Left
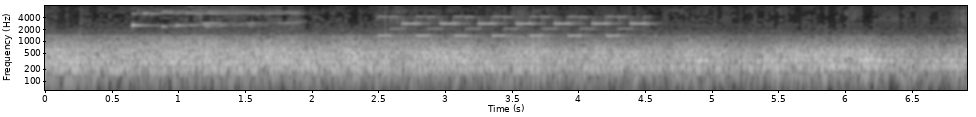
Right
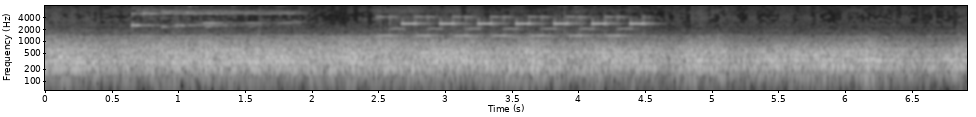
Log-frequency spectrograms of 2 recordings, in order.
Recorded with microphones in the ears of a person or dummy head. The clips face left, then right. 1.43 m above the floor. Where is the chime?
Centre (ahead or behind), 1.2 m.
